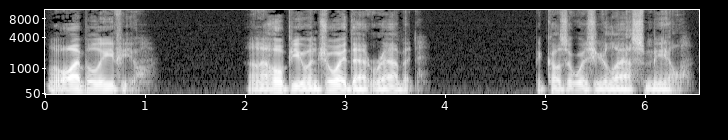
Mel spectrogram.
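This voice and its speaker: A man playing a grim, quietly menacing leader. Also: no room sound, clean studio sound. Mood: cold, probing. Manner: low, slow, quietly menacing.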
